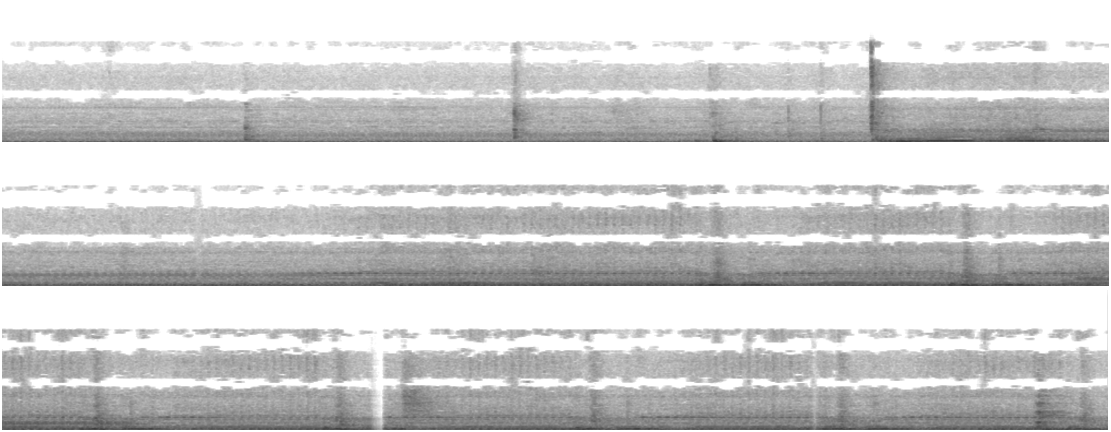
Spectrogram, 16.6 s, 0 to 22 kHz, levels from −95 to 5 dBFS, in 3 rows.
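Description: At 6.49 to 6.54 s and again at 15.11 to 15.16 s there is short concealed packet loss. The receiver bridged about 31 ms, then 21 ms, by extending the preceding sound, leaving a brief smear or wobble. About 40 ms, then 20 ms, of real audio is gone.

From 12.90 to 12.99 s a burst of packet loss hits. The receiver extended the last sound for about 67 ms while fading it, heard as a held buzz or dying hiss, then jumped ahead, skipping roughly 60 ms. The waveform shows a decaying stretch before the real audio resumes.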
